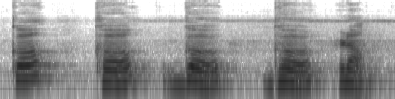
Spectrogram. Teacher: ठीक है, हर पंक्ति के पहले अक्षर से वर्ग निर्धारित किया गया है, जैसे क वर्ग। क वर्ग, इसका उच्चारण जो है वो कंठ की सहायता से होता है, मतलब गले की सहायता से होता है। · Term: कंठस्थ व्यंजन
